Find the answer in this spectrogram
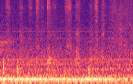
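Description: Blue marker writing on paper, a run of short strokes as a short expression is written out. A steady low hum runs underneath.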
